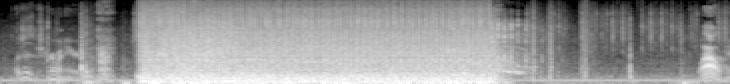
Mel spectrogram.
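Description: Dense burst of explosive gunfire and booms from the run-and-gun game Broforce, loud and sustained for several seconds before cutting off, with quieter game sounds and brief talk around it.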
